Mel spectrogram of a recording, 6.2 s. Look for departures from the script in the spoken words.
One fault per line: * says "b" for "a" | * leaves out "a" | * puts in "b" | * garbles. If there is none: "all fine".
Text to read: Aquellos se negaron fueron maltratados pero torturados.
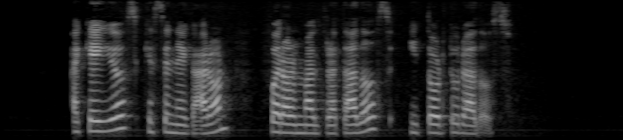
* puts in "que"
* says "y" for "pero"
